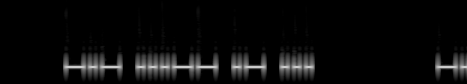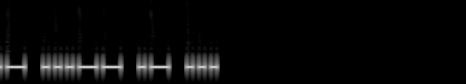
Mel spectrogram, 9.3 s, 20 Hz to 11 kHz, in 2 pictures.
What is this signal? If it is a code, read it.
Morse code, heard as a keyed tone, about 20 wpm, 700 Hz. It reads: K3AS K3AS
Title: USA Call Signs - 4 Characters - Repeated 2x - 20wpm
